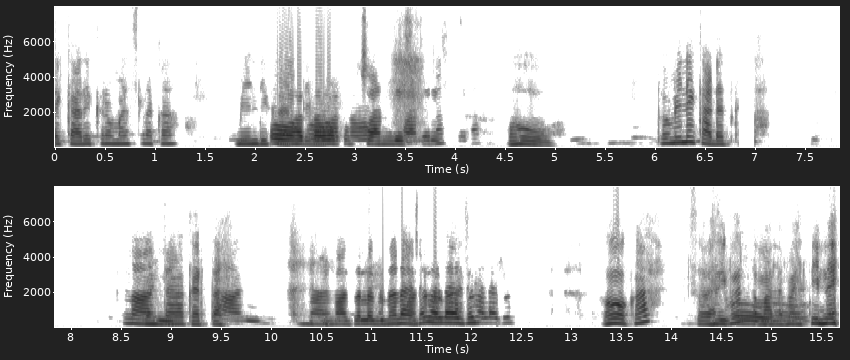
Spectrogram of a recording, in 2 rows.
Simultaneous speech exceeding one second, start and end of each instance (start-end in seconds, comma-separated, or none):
none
